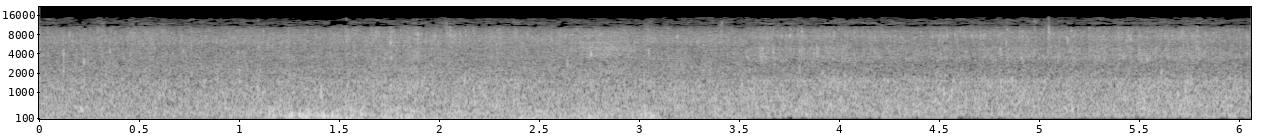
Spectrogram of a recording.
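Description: Shallow river riffle running over a rocky bed: a steady rush of flowing water.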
